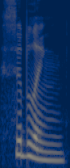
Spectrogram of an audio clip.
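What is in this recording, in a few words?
"sibling", English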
